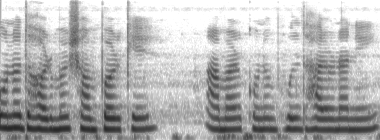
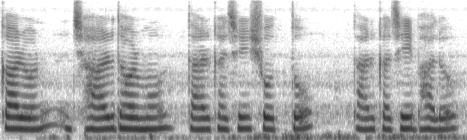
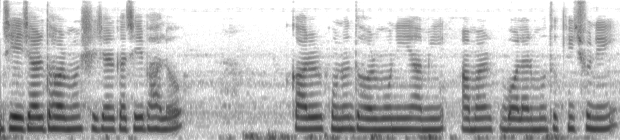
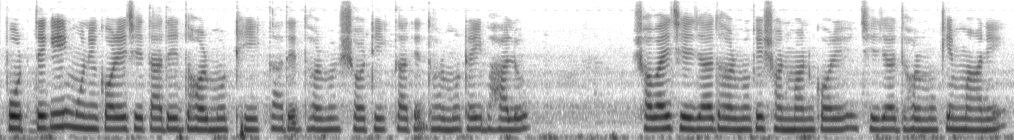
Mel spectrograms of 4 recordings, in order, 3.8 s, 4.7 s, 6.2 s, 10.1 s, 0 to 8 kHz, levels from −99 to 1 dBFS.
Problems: constant background noise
